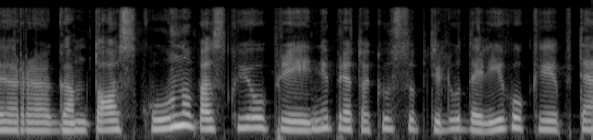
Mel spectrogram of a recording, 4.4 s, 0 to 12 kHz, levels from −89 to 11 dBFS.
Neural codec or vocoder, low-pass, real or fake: vocoder, 22.05 kHz, 80 mel bands, WaveNeXt; 9.9 kHz; fake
